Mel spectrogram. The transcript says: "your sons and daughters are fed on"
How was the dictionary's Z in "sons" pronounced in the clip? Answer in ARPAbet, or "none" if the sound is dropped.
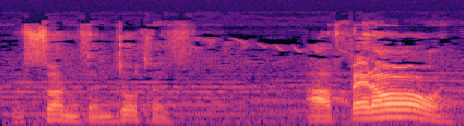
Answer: Z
